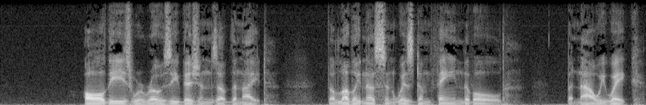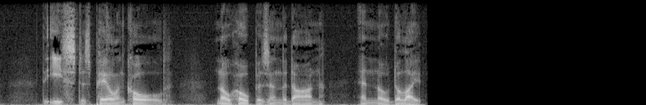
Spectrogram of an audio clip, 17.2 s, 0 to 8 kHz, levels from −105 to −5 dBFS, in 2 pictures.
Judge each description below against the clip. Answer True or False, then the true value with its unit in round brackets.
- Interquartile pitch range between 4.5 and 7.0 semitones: False (2.8 semitones)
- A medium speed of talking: False (120 wpm)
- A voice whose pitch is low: True (85 Hz)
